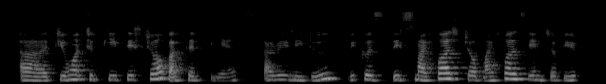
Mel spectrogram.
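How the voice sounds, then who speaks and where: Somewhat breathy, a woman talks at medium pitch with ordinary pitch variation. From East Africa (Indian family), moved to England as teen. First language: not English (Indian language). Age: 50s. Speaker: podcast guest. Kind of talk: casual interview conversation. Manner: hesitant, repeats words.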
